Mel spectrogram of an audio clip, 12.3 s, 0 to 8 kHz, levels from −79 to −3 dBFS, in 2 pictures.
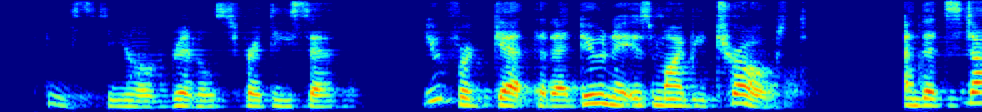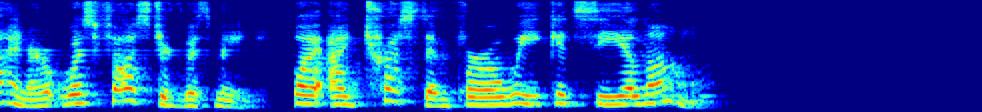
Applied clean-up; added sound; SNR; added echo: neural mask model DeepFilterNet 3.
